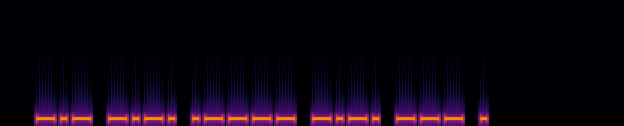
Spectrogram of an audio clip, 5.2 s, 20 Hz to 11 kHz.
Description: Morse code, heard as a keyed tone, about 23 wpm, 700 Hz. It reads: KC1COE
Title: Speed Racing - USA Call Signs 20wpm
